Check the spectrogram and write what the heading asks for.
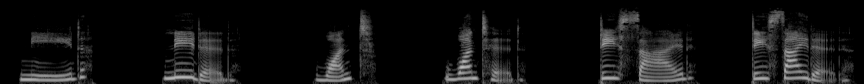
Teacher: if the regular verb ends in either a t sound or a d sound, pronounce the ed ending as id, which creates a separate syllable at the end of the verb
